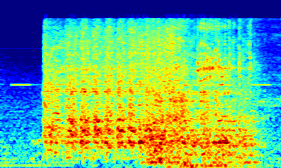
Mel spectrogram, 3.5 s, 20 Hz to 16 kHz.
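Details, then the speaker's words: Peugeot 3008 diesel whose engine note changed with knocking on the motorway: cranks, fires within half a second and runs with a harsh rapid clatter over idle; abnormal knock, injectors suspected, unconfirmed. "صاحبها يمشي في الطريق السريع في الاوتوروت، حصل له مشكل، الموتور تغير صوته وفما تقربيع، فما صوت غير عادي."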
